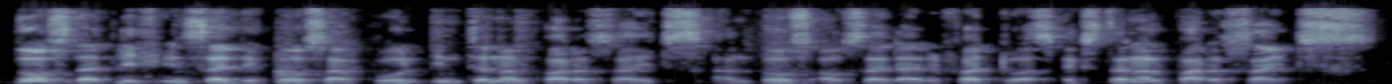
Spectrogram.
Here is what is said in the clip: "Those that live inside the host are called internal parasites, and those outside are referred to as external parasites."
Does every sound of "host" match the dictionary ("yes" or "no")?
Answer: no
